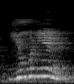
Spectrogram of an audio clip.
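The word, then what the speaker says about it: union: Start हो रहा है, बट इसको प्रोनाउंस हम क्या करते हैं, यू से स्टार्ट हो रहा है ना, यूनियन, और या हमारा व्यंजन के अंडर में आता है, तो यहां पर हम क्या लिखेंगे, ए।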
